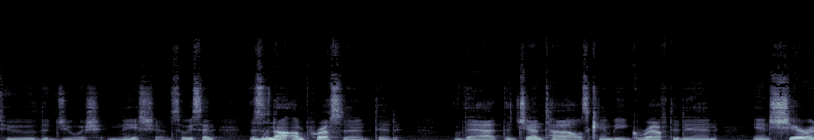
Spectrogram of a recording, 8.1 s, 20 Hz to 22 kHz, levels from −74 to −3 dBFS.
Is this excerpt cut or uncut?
uncut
